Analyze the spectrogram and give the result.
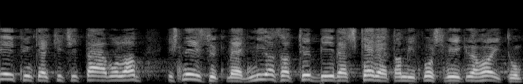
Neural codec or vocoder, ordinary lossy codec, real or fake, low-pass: none; none; real; 5.4 kHz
